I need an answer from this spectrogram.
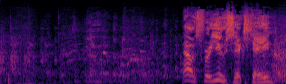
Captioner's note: laughing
